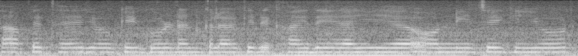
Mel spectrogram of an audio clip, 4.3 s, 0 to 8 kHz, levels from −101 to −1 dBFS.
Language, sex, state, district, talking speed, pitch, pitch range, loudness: Hindi, female, Maharashtra, Chandrapur, 195 wpm, 225 Hz, 220-225 Hz, -14 LUFS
